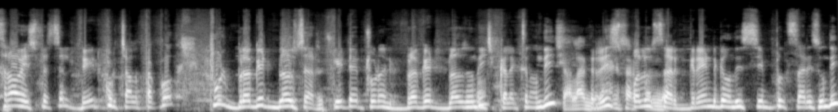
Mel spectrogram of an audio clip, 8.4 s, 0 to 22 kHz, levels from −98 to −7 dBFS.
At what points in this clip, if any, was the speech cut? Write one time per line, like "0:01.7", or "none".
0:04.9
